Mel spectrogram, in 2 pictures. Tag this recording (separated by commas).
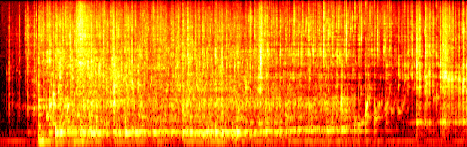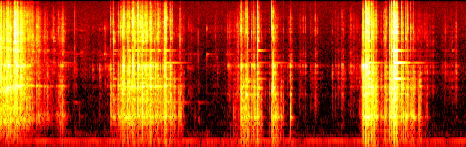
Liquid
